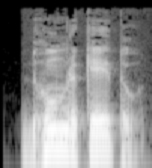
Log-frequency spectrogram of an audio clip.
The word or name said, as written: धूम्रकेतु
